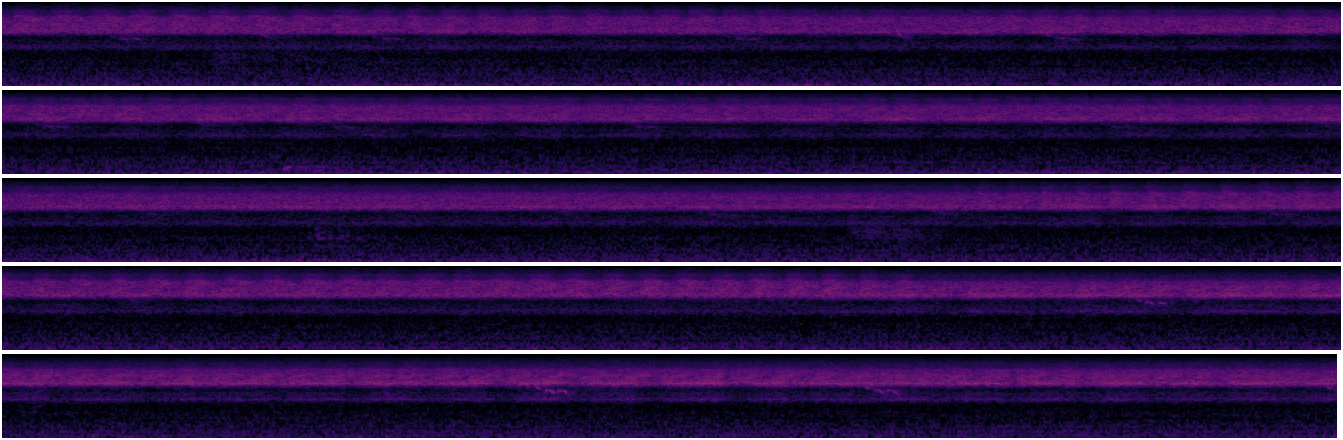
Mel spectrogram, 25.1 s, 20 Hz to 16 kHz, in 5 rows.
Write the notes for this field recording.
Cicadas, crow, other bird and rare traffic. Recorded in Mirada Del Mar Hotel with Zoom H2n 2ch surround mode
